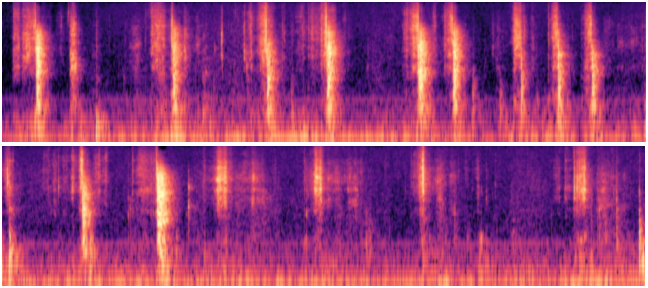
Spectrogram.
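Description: Organic Opal apple sliced on a wooden cutting board, a long run of crisp knife chops landing in quick irregular succession, close and fairly loud, with no talking.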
